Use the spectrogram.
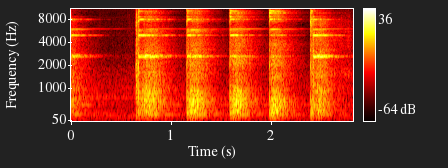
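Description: A hammer whacks pressed-in wheel studs out of a commercial mower brake drum with five sharp metallic strikes, evenly spaced and ringing, loud and close with no voices.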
